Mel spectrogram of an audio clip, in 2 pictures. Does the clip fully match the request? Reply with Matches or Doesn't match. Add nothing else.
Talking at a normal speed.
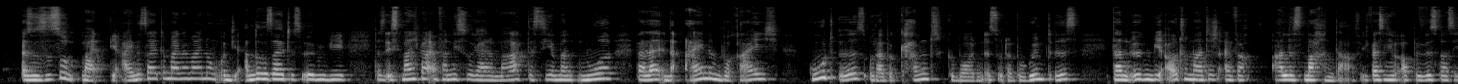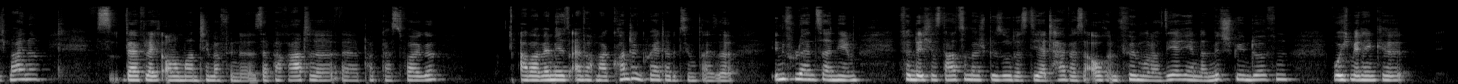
Doesn't match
